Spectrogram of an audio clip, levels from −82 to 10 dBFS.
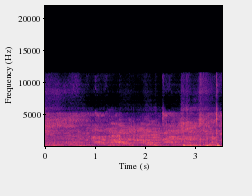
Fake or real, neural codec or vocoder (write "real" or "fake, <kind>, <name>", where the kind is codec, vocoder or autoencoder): fake, codec, SNAC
